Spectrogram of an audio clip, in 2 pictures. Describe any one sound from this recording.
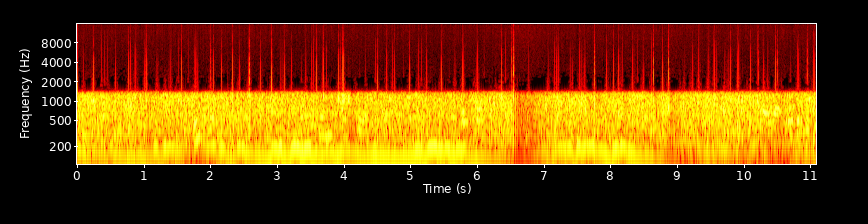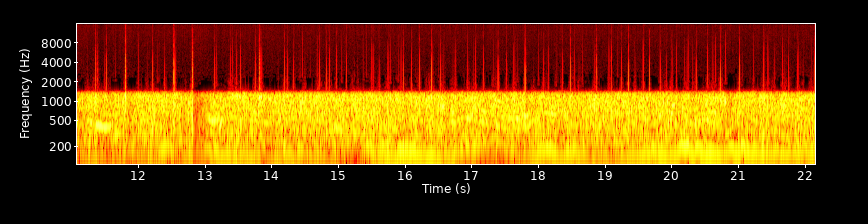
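A low warbling tone drones through the radio static.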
